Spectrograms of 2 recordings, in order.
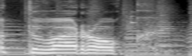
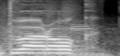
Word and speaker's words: творог: Да-да, очень важно, чтобы в жизни каждого из нас был свежий и вкусный творог. И никак не творог. Тем более, ставить ударение на последний слог стало нормой еще в 19 веке.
